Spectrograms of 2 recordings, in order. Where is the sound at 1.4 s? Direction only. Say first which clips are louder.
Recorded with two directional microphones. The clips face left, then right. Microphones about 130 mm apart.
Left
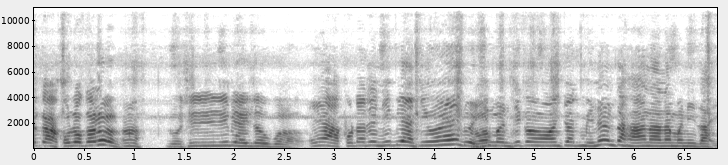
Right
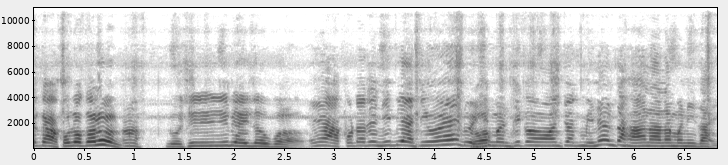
Right 6 dB; 40° right (ahead or behind).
